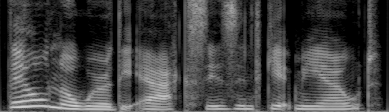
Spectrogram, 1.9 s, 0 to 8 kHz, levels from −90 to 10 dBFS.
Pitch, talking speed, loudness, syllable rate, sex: 250 Hz, 310 wpm, -16 LUFS, 6.6 syllables/s, female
